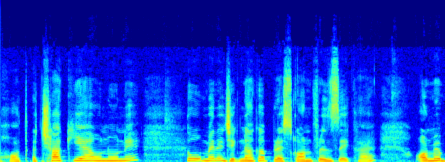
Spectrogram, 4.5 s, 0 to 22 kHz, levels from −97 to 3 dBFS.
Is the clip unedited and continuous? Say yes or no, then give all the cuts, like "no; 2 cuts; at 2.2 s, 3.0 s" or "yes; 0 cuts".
no; 1 cut; at 1.8 s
